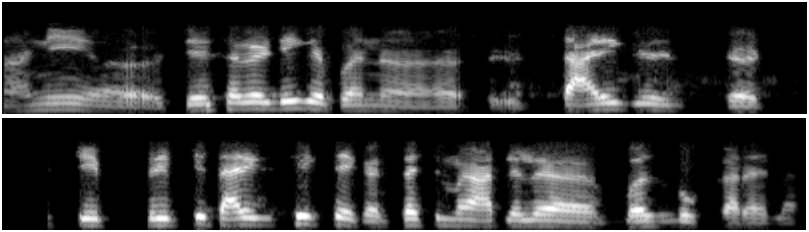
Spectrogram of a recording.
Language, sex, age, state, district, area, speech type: Marathi, male, 18-30, Maharashtra, Ahmednagar, rural, conversation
